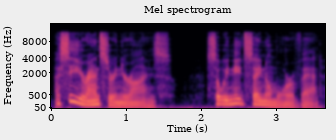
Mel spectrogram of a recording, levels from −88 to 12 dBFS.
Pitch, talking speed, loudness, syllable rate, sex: 120 Hz, 245 wpm, -20 LUFS, 5.1 syllables/s, male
